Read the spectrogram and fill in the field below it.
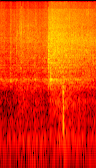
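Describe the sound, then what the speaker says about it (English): Salmon squares sauté in a hot pan on a recteq Matador, a steady hiss that swells suddenly into a louder sizzle partway through, with one soft knock. "So the first thing we're gonna do is we're gonna saute our salmon."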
